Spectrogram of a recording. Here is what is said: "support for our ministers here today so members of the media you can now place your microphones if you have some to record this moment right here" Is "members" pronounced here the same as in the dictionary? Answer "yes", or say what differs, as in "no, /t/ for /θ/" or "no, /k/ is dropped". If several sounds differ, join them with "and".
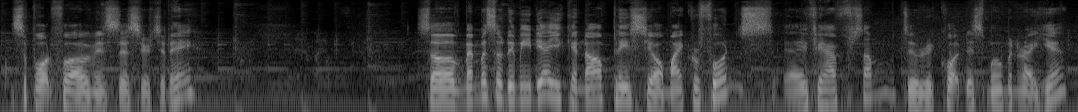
no, /s/ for /z/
